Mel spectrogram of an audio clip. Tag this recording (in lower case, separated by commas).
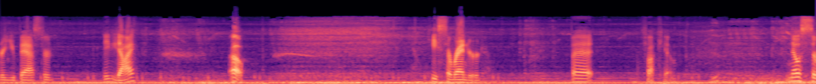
speech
